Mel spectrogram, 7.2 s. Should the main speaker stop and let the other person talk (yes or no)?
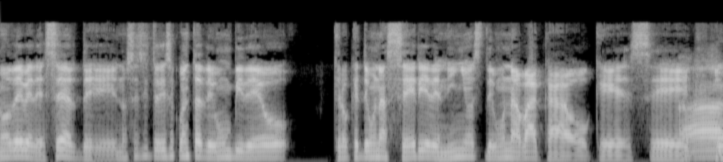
yes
